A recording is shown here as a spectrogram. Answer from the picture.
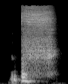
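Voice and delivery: unvoiced dismissive snort through the lips; skeptical snort. A narrator's reading. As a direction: scoff with a puff of air. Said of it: "фыркнула скептичная фея".

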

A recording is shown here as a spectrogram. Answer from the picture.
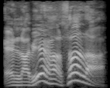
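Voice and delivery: alarmed disbelieving question; surprised. Acted. Weasley echoes in shock.

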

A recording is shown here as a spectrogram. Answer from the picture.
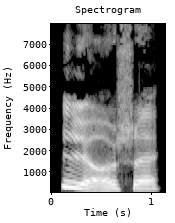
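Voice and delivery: a lightly sing-song teacherly «Лёша!»; kindergarten teacher calling. Retold or imitated. Val teasing Lyokha by calling his name like a kindergarten teacher. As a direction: call him like a nursery teacher. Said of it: "как будто воспетка в детском саду зовёт".

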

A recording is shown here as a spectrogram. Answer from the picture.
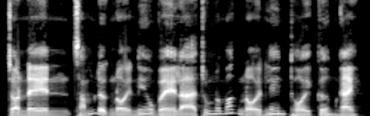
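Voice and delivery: plain reading voice

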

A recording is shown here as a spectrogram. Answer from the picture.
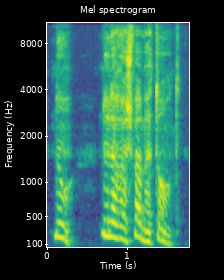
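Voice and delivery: high, loud protest; alarmed cry. A narrator's reading. Boy begs aunt not to pull tooth, alarmed cry. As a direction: beg in sudden panic. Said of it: "s'écria Tom".

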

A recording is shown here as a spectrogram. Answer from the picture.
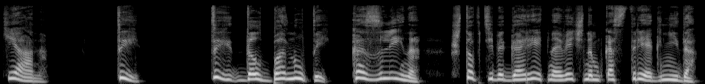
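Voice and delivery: loud furious swearing at her brother; furious yelling. Acted. Sister screaming curses at her prankster brother, furious. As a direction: spit the insults out in a rage.

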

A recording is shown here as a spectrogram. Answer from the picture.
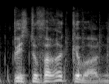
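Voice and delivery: loud, high alarmed yell; shouting. Acted. Tinnes stops Linsenmeier from firing, shouting. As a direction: shout him down before he fires. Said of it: "schrie er".

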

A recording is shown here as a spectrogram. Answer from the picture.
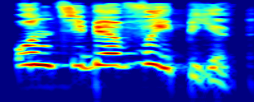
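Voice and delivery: high shrieking witch taunt; shrill taunt. Acted. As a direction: screech it at him. Director taunting. (визгливая насмешка)

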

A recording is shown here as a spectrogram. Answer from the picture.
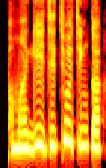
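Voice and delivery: put-on high, pleading boyish whine; whining. A narrator's reading. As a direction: whine for auntie's help. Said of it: "заныли мальчишки". (жалобное мальчишеское нытьё)

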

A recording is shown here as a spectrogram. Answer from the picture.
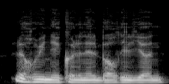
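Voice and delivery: ordinary delivery

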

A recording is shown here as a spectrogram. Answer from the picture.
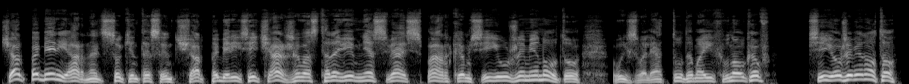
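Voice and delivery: high-pitched tantrum at normal volume; angry yelling. A narrator's reading. Boss berating his engineer over the lost link, yelling. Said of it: "вопил и топал миниатюрным ботинком".

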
